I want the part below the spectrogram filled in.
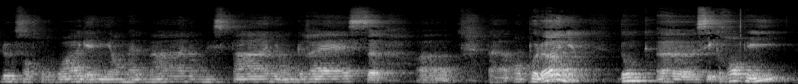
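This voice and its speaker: A man's voice: mid-range voice, takes it slowly, darkish tone. A man giving a political analysis in an interview, with many fillers and restarts. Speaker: political commentator. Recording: echoey, distant from mic.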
